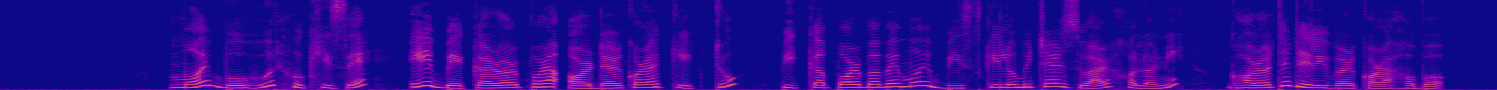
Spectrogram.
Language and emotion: Assamese, happy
